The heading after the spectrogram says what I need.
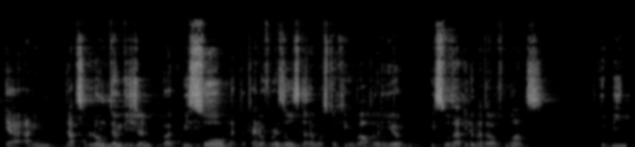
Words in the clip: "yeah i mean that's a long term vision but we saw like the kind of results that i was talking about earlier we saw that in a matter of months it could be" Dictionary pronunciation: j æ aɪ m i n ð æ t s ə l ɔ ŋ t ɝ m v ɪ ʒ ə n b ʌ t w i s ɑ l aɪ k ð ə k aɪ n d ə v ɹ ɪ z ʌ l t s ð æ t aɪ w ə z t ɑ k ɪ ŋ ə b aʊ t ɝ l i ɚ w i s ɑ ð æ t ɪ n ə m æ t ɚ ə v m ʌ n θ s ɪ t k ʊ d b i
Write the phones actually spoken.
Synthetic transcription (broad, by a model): j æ aɪ m i n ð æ t s ə l ɔ ŋ t ɝ m v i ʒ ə n b ʌ t w i s ɑ l aɪ k ð ə k aɪ n d ə v ɹ ɪ z ʌ l t s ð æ t aɪ w ə z t ɑ k ɪ ŋ ə b aʊ t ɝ l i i w i s ɑ ð æ t ɪ n ə m æ t ɚ ə v m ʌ n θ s ɪ t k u d b i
